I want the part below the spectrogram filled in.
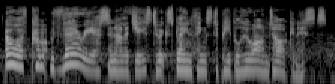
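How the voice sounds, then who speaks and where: A woman's voice: on the low side, lively intonation, brisk, lightly acted. Woman doing a witty scholar type in a game, dry humor, thoughtful.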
